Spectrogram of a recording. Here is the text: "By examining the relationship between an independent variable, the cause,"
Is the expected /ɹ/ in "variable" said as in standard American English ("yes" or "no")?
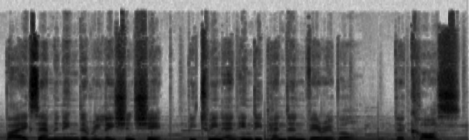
yes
